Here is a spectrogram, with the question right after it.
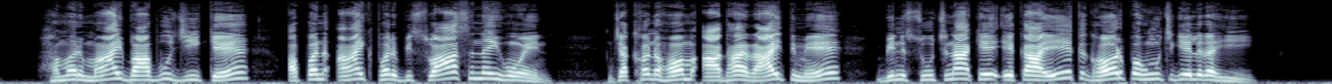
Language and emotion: Maithili, surprised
